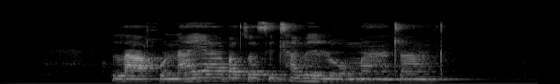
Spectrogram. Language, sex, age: Tswana, female, 22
